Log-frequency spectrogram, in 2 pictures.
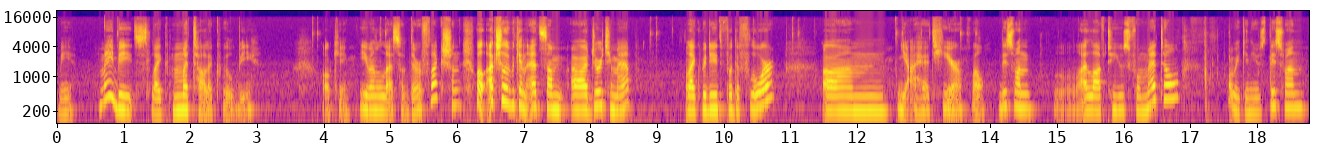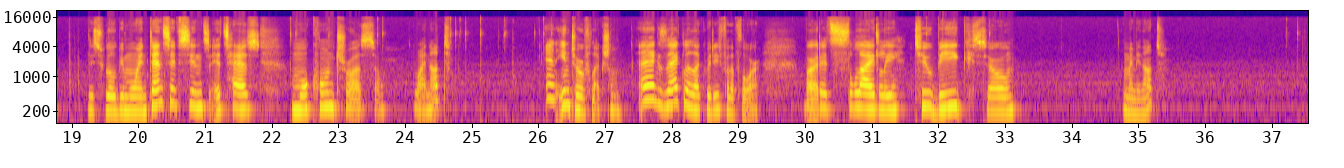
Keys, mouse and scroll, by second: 3.8 click, 3.9 click, 4.8 click, 4.9 click, 8.8 click, 9.0 click, 10.2 middle click, 11.0 click, 11.1 click, 12.5 click, 12.6 click, 13.5 click, 13.6 click, 13.6 click, 13.7 double click, 17.2 Left, 22.2 click, 22.3 click, 22.8 click, 23.5 click, 23.6 click, 24.6 click, 24.7 click, 24.8 click, 24.9 click, 25.1 click, 25.6-25.9 scroll up 1, 26.0 click, 26.1 click, 26.7 click, 30.6 click, 32.0 middle click, 32.2 middle click, 32.6 click, 32.7 click, 37.2 click, 37.3 click.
